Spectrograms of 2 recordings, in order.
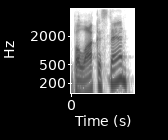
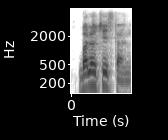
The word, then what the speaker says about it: Balochistan: born in uh how do you say it balaka stan balochistan yeah so that's where you're from uh yeah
